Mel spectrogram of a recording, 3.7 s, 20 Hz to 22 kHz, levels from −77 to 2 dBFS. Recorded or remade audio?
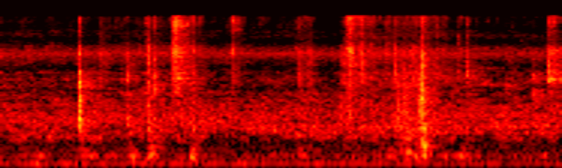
remade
